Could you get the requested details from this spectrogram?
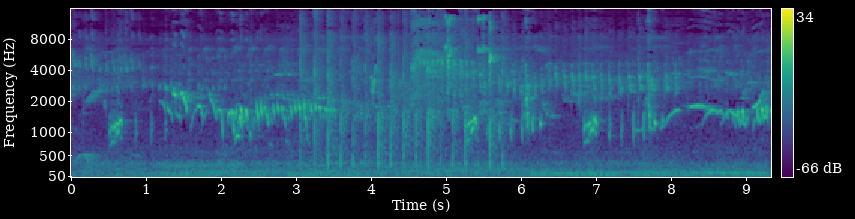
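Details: Champion Bornean white-rumped shamas in a mental test, singing a full song of rapid rattling besetan and sharp tembakan bursts: varied rich whistles sliding up and down, a dense run of fast clicking notes through the middle, then more fluting phrases.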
